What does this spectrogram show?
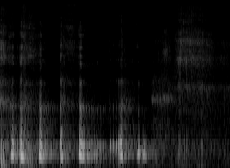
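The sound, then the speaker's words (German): A rapid burst of five or six loud coughs in quick rhythm, trailing off into a raspy, breathy exhale. “Kann ich mal laut husten.”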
